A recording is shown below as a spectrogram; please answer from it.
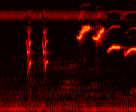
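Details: A Javan whistling thrush from Mount Merapi gives two short harsh chips, then a run of loud, clear whistled notes dropping from high to slightly lower, over a steady faint hiss.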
